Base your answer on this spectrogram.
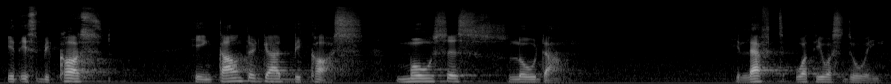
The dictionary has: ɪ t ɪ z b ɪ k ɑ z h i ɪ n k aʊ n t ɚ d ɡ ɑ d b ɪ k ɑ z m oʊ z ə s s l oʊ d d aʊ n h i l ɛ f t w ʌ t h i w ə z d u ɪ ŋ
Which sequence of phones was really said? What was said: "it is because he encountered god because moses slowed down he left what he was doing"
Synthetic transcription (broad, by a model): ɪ t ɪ s b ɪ k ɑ s h i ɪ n k aʊ n t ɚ d ɡ ɑ d b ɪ k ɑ s m oʊ s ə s s l oʊ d d aʊ n h i l ɛ f t w ʌ t h i w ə s d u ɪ ŋ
